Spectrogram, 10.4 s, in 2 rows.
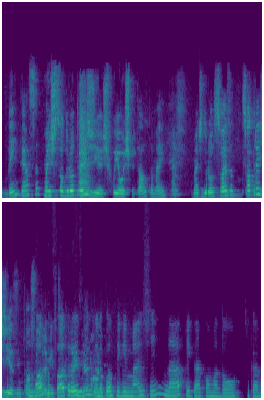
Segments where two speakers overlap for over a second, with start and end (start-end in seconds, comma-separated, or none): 5.7-7.3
